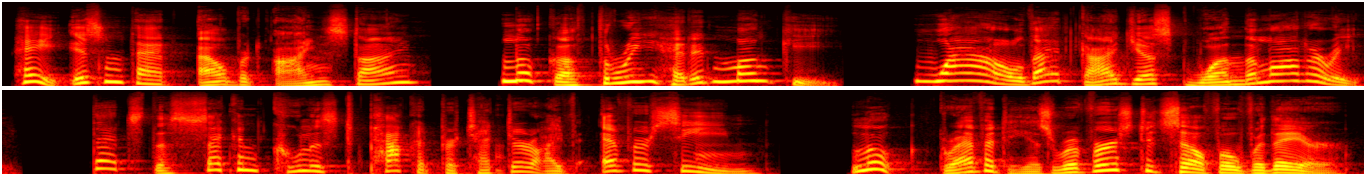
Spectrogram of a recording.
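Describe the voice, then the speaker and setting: A man's voice: sits high, huge pitch swings, measured pace, heavily acted. A man voicing a nerdy, timid, fussy young hero of a cartoon adventure game, with a prim, wry, bookish delivery. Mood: feigned excitement. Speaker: game character voice actor.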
